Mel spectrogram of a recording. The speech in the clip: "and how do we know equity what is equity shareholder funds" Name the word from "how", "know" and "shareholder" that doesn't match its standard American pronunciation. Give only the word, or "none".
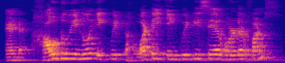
shareholder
